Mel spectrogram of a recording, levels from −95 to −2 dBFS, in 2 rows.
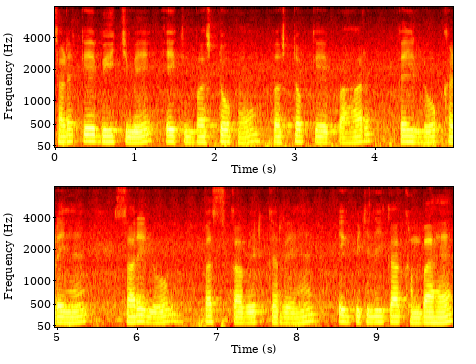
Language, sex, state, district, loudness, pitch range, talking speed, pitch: Hindi, male, Chandigarh, Chandigarh, -18 LUFS, 115-130 Hz, 175 wpm, 120 Hz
